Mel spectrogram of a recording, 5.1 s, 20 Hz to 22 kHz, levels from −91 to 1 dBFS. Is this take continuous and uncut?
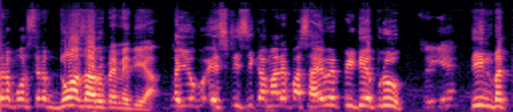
no; 1 cut; at 1.7 s

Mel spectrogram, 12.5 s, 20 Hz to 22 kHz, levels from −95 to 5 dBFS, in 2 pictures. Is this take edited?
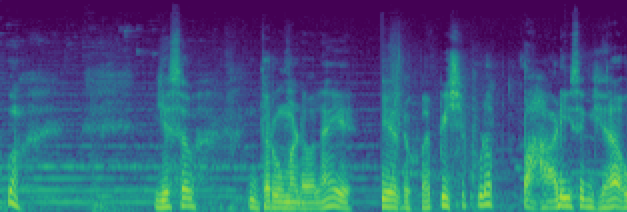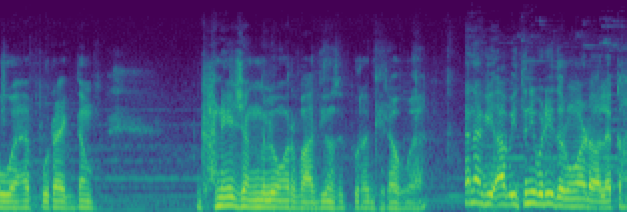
yes; 2 cuts; at 3.8 s, 10.9 s

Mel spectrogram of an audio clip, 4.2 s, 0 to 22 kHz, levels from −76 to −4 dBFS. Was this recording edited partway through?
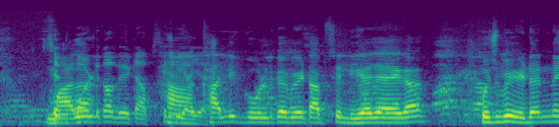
no; 0 cuts

